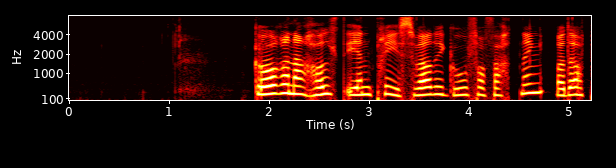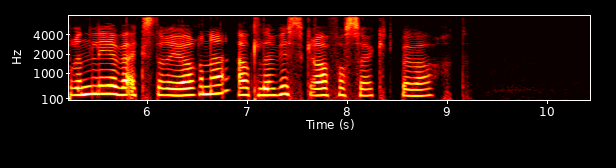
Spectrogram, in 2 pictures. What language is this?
Norwegian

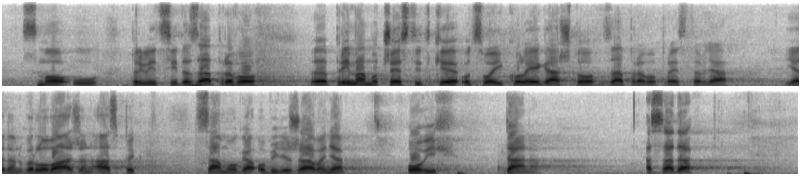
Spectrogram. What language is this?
Serbian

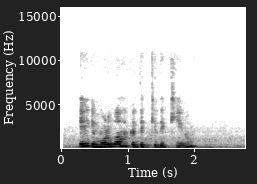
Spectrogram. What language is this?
Divehi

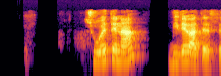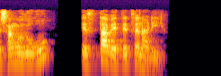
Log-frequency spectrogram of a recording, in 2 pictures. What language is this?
Basque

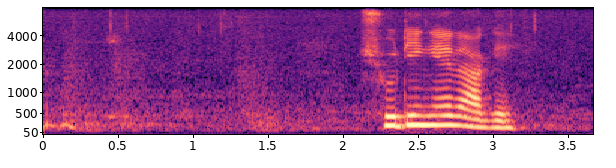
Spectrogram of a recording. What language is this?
Bangla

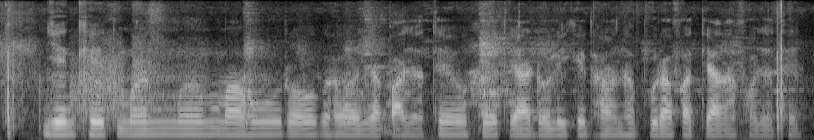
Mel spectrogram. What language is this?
Chhattisgarhi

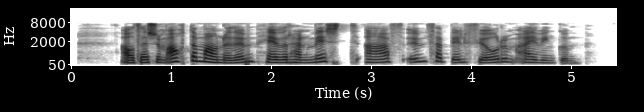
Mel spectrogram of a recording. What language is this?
Icelandic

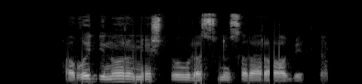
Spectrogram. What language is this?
Pashto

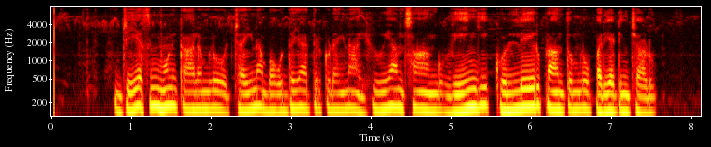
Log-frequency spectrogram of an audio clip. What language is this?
Telugu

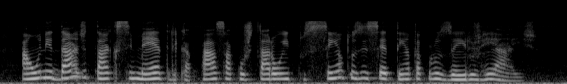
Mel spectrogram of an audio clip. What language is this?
Portuguese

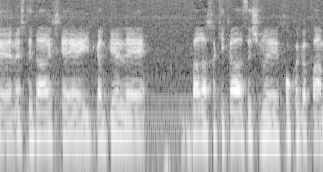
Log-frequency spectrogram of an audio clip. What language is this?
Hebrew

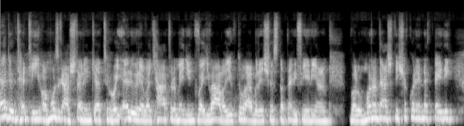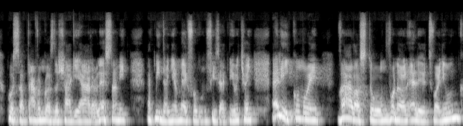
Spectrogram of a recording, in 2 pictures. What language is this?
Hungarian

